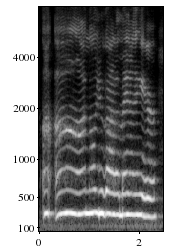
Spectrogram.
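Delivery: loud, high mock yell; imitated screaming. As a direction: imitate a pushy guy hollering at you. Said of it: "the guy screaming at me".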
